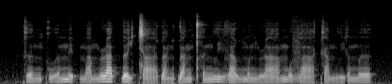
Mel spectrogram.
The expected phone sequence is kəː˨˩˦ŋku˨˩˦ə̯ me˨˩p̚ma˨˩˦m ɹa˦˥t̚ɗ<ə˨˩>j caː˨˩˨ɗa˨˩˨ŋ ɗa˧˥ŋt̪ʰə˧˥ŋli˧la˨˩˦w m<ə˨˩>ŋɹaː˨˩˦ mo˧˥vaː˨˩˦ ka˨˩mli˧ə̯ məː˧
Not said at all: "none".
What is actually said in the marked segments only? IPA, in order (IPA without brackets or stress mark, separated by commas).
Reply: ə˨˩, ə˨˩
